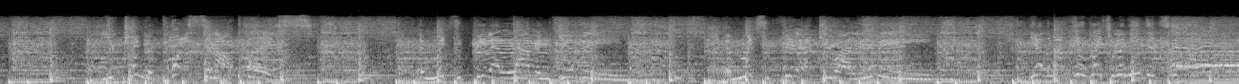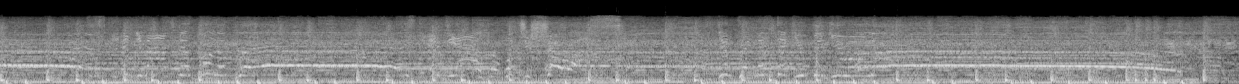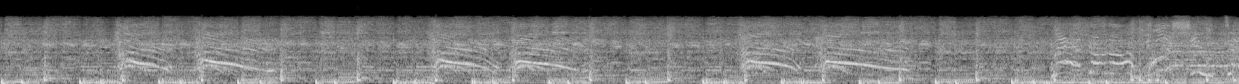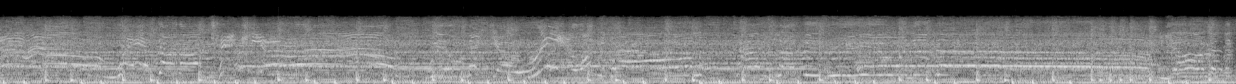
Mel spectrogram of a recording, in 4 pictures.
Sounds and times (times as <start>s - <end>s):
Music: 0.0s - 49.5s.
